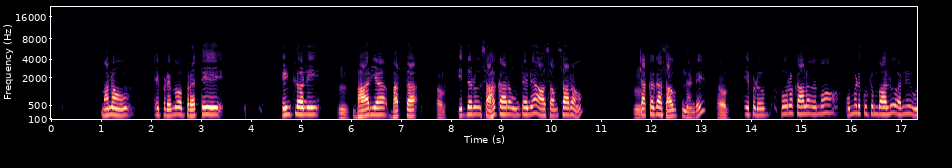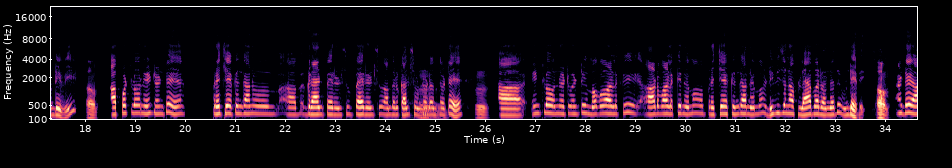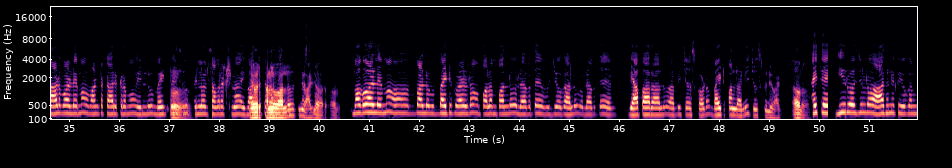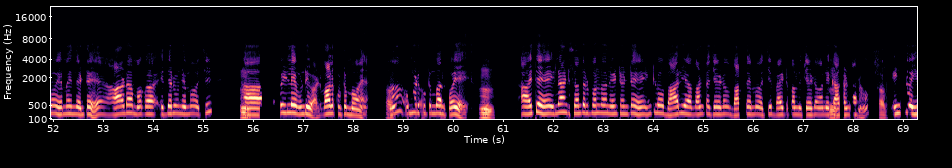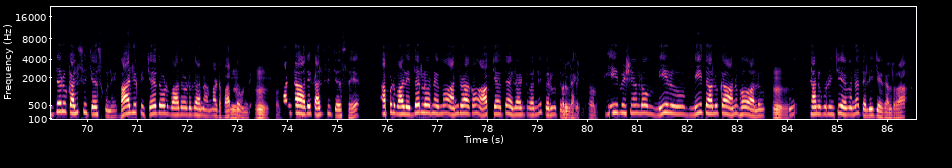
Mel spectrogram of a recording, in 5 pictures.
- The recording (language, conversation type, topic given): Telugu, podcast, వంటను కలిసి చేయడం మీ ఇంటికి ఎలాంటి ఆత్మీయ వాతావరణాన్ని తెస్తుంది?
- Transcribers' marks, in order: tapping; other background noise; in English: "గ్రాండ్ పేరెంట్స్, పేరెంట్స్"; in English: "డివిజన్ ఆఫ్ లేబర్"; sniff; sniff; sniff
